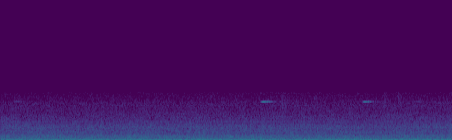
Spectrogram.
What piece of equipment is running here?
fan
